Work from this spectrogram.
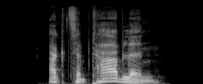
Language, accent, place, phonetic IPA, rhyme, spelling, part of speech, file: German, Germany, Berlin, [akt͡sɛpˈtaːblən], -aːblən, akzeptablen, adjective, De-akzeptablen.ogg
- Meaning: inflection of akzeptabel: 1. strong genitive masculine/neuter singular 2. weak/mixed genitive/dative all-gender singular 3. strong/weak/mixed accusative masculine singular 4. strong dative plural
